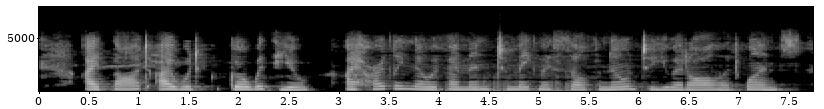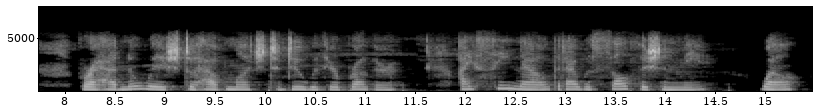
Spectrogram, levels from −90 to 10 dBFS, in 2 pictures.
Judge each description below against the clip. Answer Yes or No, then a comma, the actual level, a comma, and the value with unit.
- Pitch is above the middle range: Yes, high, 225 Hz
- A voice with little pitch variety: Yes, narrow, 1.5 semitones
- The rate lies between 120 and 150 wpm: No, average, 175 wpm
